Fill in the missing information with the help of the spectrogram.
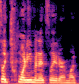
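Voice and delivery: ordinary delivery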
